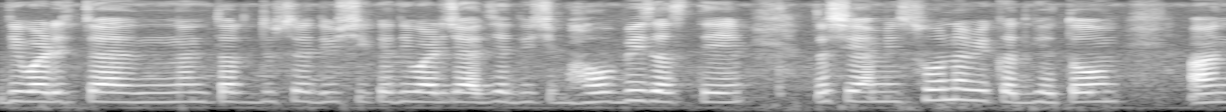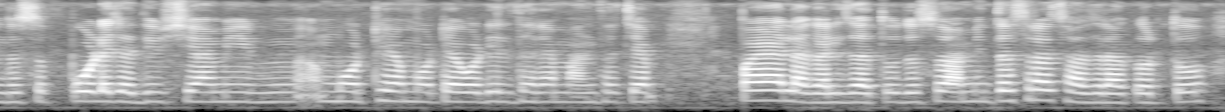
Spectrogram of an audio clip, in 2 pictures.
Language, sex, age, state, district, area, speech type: Marathi, female, 30-45, Maharashtra, Washim, urban, spontaneous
